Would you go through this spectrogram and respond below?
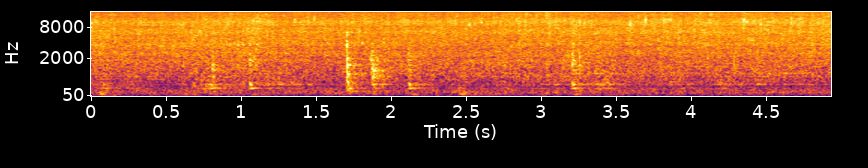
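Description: Wine bubbling and hissing in a hot pan while cooking bolognese, the alcohol cooking off: a steady dense sizzle with a few sharper stirring clicks, close and continuous, no voices.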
